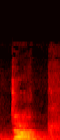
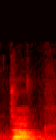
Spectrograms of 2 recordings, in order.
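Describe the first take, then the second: The two takes are said the same way.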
